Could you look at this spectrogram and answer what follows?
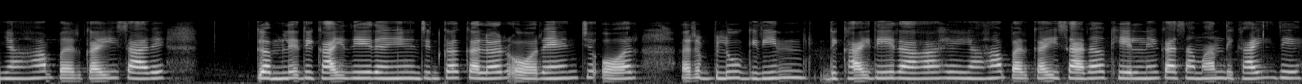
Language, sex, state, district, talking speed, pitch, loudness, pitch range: Hindi, female, Maharashtra, Pune, 130 wpm, 280 Hz, -18 LUFS, 275-290 Hz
